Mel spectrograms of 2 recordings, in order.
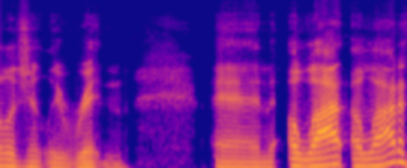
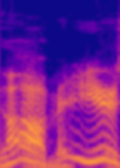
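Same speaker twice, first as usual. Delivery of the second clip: put-on movie creature voice, higher; 10 semitones higher than usual. Retelling a movie scene where a character does Yoda: Yoda voice. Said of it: "He does the Yoda thing".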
